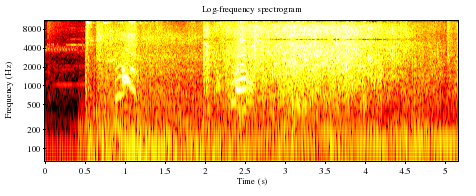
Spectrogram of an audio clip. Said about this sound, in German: Waren das Explosionen? Kamen sie näher?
